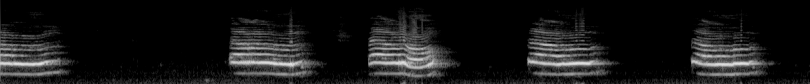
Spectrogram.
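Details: Tomcat in heat calling for a female cat, giving loud drawn-out meows spaced by pauses of about a second, one call wavering and bending in pitch, over an otherwise quiet background.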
